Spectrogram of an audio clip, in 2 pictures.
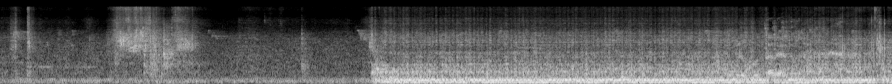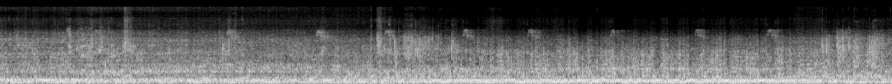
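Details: Denpoo twin-tub washing machine that only hummed, with the spin motor also dead, now rewired and plugged in: the wash motor starts and runs with a steady, smooth, even low hum, turning one direction under timer control.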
